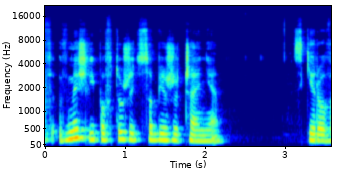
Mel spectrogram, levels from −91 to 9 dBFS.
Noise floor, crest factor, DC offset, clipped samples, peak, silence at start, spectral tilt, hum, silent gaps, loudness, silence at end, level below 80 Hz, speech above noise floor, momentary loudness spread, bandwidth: -75 dBFS; 18 dB; under 0.1%; under 0.1%; -12 dBFS; 0 s; -4.5 dB/octave; none; none; -29 LUFS; 0 s; -80 dBFS; 47 dB; 12 LU; 14.5 kHz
